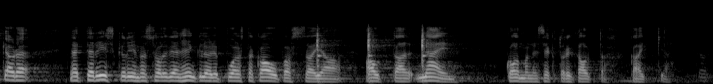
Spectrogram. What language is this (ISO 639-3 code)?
fin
